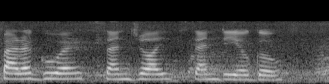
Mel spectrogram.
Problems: constant background noise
